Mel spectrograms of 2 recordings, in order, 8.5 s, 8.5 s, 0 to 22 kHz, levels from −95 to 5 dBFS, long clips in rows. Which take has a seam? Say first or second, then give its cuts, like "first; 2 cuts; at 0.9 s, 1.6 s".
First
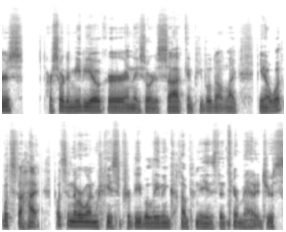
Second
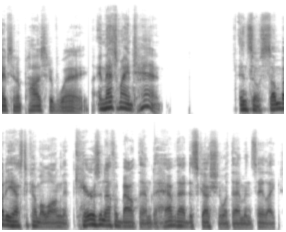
second; 2 cuts; at 1.3 s, 3.0 s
